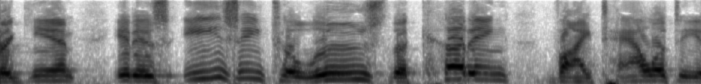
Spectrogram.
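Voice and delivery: fervent sermon delivery; preaching. Acted. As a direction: drive the point home from the pulpit. Preaching the message.

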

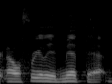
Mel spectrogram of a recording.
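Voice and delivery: ordinary talk

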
